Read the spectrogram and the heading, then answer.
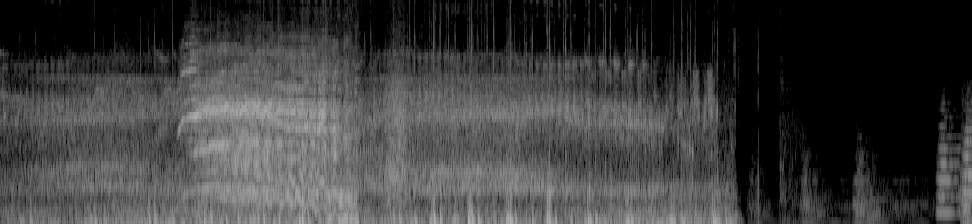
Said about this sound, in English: If you're ever on the road outside of Terrytown and find yourself close to the river, hold still. Be silent. You may hear the horsemen riding still.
